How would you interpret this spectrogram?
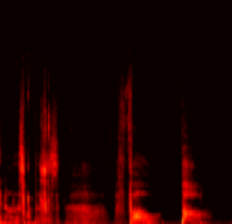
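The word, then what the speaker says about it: faux pas: Pronounced that one wrong. Next. I know this one. This is fauxpaw.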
